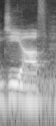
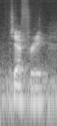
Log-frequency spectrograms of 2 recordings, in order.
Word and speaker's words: Geoffrey: answered and stuff and they persistently call me G off because they know it's wrong to annoy me but yeah I know it is pronounced Jeff Jeffery and I eat them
